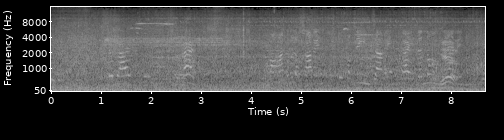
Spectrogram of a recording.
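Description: Heavy road traffic of trucks and motorcycles, a steady low rumble, with children's voices calling out now and then over it.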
